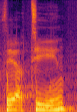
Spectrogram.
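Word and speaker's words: thirteen: نلاحظ هنا الـ TH تلفظ ث 13، ونلاحظ هنا المقطع تين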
